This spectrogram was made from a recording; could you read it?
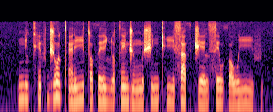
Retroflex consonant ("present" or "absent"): absent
